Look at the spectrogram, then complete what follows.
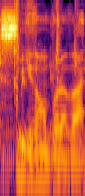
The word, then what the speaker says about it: Yvan Buravan: Welcome, Yvan Buravan. Is that how you say it? Yes, you got it right. I got it right. Yes, Yvan Buravan.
